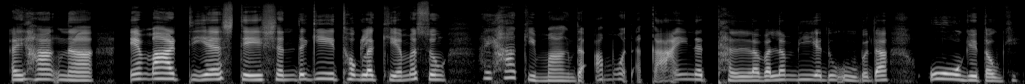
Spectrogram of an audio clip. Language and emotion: Manipuri, disgusted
